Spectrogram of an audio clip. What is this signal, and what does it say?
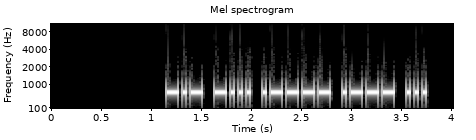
Morse code, heard as a keyed tone, about 30 wpm, 700 Hz. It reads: KB1JS
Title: USA Call Signs - 5 Characters - 2x Character Spacing - 30wpm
